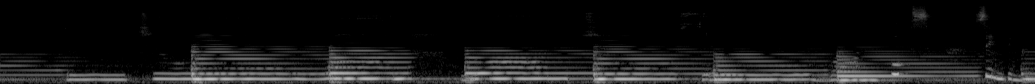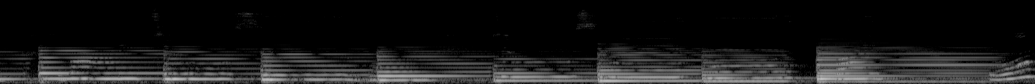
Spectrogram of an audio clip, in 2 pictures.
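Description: Piano played slowly one note at a time by a young beginner, each single note struck and left to ring about a second before the next. The last few notes step down lower.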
